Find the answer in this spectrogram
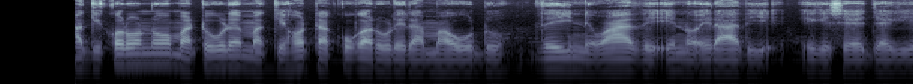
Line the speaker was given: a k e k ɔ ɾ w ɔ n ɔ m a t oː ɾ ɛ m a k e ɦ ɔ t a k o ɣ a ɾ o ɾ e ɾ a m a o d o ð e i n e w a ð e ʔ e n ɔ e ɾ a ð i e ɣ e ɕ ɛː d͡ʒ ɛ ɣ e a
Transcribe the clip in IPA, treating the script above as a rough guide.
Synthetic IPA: a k e k ɔ ɾ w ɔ n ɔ m a t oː ɾ ɛ m a k e ɦ ɔ t a k o ɣ a ɾ o ɾ e ɾ a m a o d o ð e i n e w a ð e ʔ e n ɔ e ɾ a ð i e ɣ e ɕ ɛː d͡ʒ ɛ ɣ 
